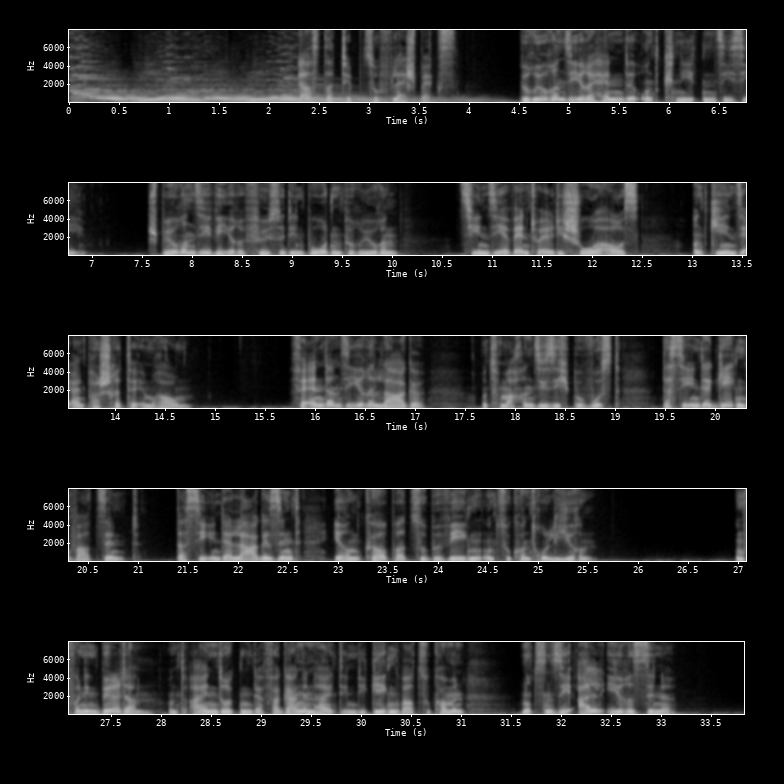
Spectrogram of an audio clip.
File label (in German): Deutsch; NAWA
